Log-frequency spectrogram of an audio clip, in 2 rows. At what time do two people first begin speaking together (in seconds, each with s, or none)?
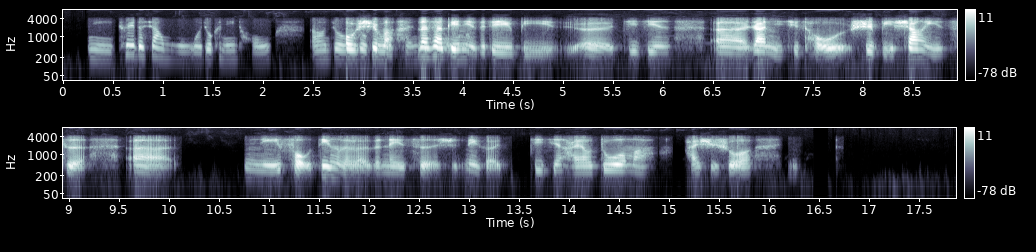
2.8 s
